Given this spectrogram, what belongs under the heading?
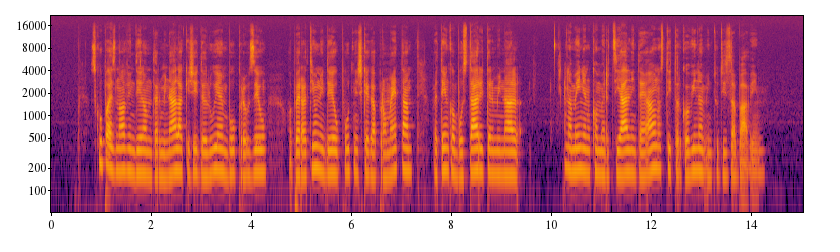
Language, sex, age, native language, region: Slovenian, female, 18-29, Slovenian, Central Slovenia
